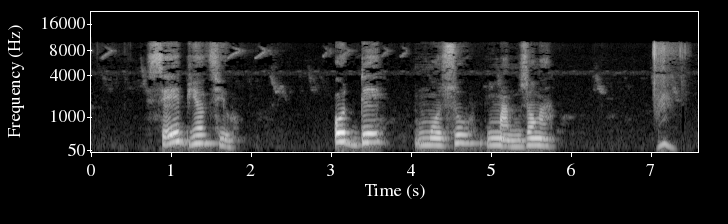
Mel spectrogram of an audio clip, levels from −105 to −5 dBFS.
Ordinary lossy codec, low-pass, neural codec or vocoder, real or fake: MP3, 48 kbps; 9.9 kHz; none; real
